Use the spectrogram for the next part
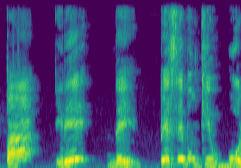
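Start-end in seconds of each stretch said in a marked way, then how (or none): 0.1-1.8 "Parede" as pa, re, de with pauses; measured syllable-by-syllable "Parede"; split into syllables. Shown as a demonstration. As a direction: break "Parede" into three separate, spelled-out syllables. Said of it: "dividimos a palavra parede em três sílabas".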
